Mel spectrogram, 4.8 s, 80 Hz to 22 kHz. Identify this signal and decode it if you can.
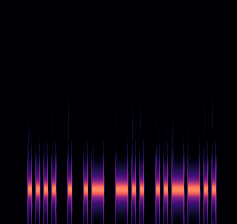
Morse code, heard as a keyed tone, about 15 wpm, 700 Hz. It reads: HEAD?
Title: 4x Word-Spacing - Sentences from Top 300 Words - 15wpm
